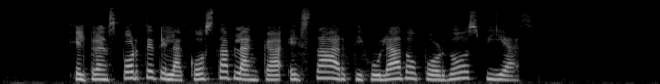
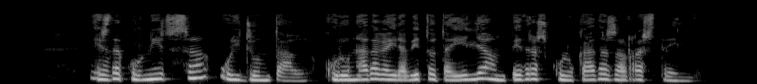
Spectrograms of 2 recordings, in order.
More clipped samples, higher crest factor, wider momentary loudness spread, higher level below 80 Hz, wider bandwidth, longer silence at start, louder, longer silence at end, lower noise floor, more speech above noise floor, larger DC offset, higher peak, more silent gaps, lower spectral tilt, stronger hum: neither; about the same, 16 dB vs 14 dB; second, 5 LU vs 11 LU; first, -66 dBFS vs -76 dBFS; first, 14.5 kHz vs 11.5 kHz; second, 0.75 s vs 0.9 s; second, -27 LUFS vs -24 LUFS; first, 1.4 s vs 0.65 s; second, -70 dBFS vs -77 dBFS; second, 44 dB vs 54 dB; neither; about the same, -12 dBFS vs -10 dBFS; neither; about the same, -4.5 dB/octave vs -5.5 dB/octave; neither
